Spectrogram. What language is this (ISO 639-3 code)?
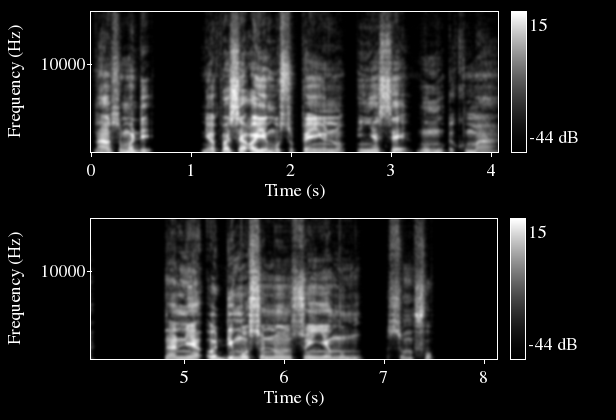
aka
